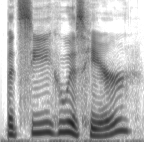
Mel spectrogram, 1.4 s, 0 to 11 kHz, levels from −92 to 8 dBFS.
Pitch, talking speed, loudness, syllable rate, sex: 210 Hz, 210 wpm, -15 LUFS, 4.8 syllables/s, female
